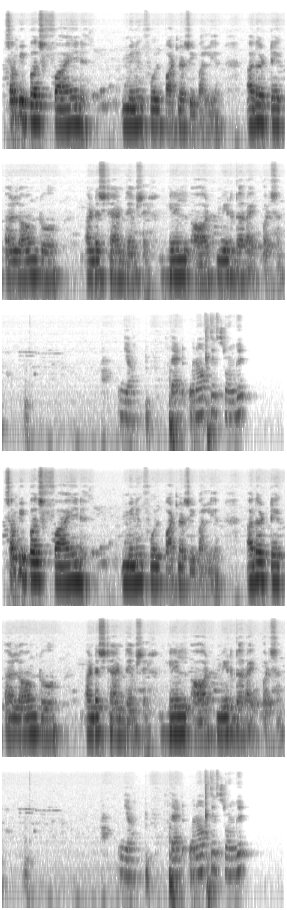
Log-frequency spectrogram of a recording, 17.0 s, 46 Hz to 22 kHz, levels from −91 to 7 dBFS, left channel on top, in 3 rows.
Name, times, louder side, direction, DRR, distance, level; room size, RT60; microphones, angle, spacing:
voice 1, 0.0-2.1 2.4-4.3 4.6-6.7 7.3-11.3 13.3-13.4, right 1 dB, 75° right, 1.0 m, -21 dB
voice 2, 13.6-14.1 14.7-16.1, equal, 5° left, 0.6 m, -32 dB
3.3 x 2.5 x 2.5 m
head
